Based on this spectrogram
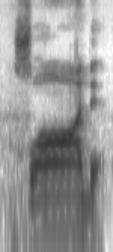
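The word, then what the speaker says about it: صاد: রয়েছে শিন শিন শিন সদ সদ সদ সদ সদ খেয়াল রাখবেন সদের উচ্চারণ করার সময় আপনারা স্ক্রিনে দেখতে পাচ্ছেন জিহবাটা আমাদের উপরের তালুর কোন জায়গায় লাগাতে হচ্ছে ঠিক এভাবে সদ সদ সদ ঠিক আছে খেয়াল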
